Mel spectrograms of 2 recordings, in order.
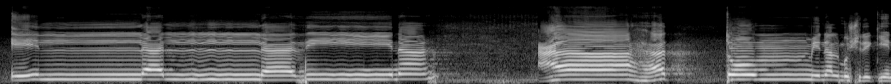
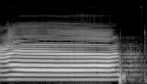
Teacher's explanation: عین کے اوپر کھڑا زبر ہے تو اس کو ایک الف کی لمٹ میں ہم کھینچیں گے اوپر۔ عین کھڑا زبر عا، ہا کو تا کے ساتھ ملائیں گے، تا کو دوسری میم کے ساتھ ملائیں گے، ناک میں آواز پیدا کریں گے۔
